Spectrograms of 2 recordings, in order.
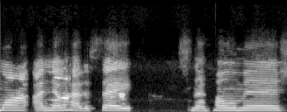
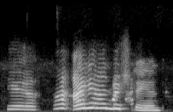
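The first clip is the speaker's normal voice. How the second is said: ordinary delivery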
